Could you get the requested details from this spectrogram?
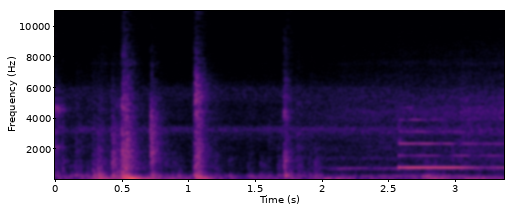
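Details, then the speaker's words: Cummins 6.7 diesel race truck with new fuel cell, at key-on before first start: after handling clunks, a steady mid-pitched electric hum as the AirDog lift pump kicks on and holds even; lift pump running normally. "the air dog kicks on that's a good sign"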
